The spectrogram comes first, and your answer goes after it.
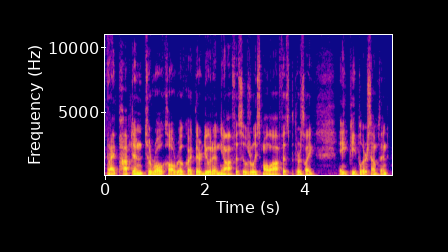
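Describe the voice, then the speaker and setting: A man in his forties with an extremely deep voice, telling a story in a casual way. He is blunt and swears freely. His voice rises in force as he gets worked up. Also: little pitch movement, fast. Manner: blunt, profane, grows loud when worked up. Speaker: podcast guest, former aircraft mechanic.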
